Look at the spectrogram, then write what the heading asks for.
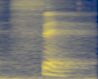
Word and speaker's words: ces: C-E-S. C'est. Open sound and no final S pronounced.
